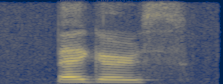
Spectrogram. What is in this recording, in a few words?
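"beggars", US English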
